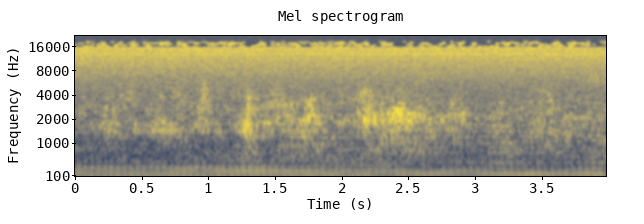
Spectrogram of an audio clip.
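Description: A propeller airplane drones steadily overhead, a low humming engine tone with a rough buzzing edge that holds at a fairly constant, moderate loudness throughout, with no voices.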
